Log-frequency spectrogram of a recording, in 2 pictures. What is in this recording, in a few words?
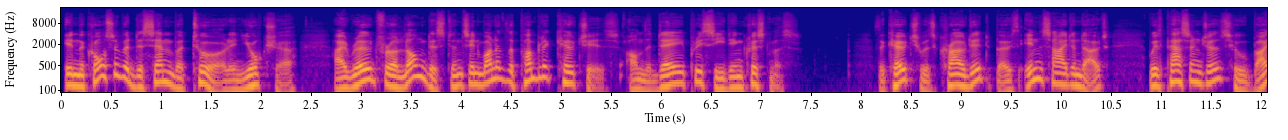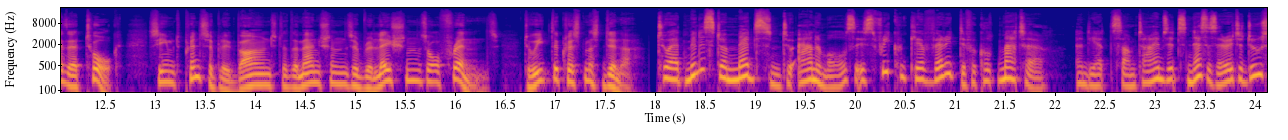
rnnoise clean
